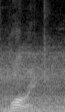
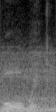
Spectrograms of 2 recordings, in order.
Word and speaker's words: Warwick: The American name uh incorrectly pronounced for the day is Warwick. It's Warick. It's not Warwick.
